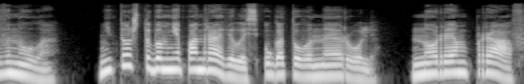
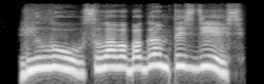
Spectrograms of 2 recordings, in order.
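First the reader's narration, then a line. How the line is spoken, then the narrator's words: Exclamation. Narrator (Russian): воскликнула Магда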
